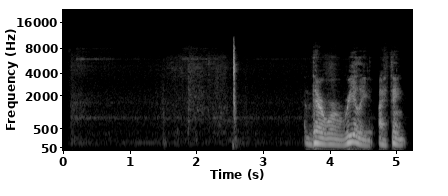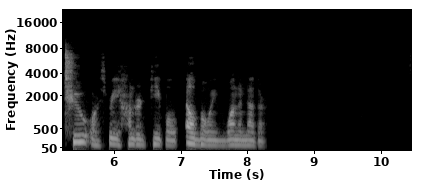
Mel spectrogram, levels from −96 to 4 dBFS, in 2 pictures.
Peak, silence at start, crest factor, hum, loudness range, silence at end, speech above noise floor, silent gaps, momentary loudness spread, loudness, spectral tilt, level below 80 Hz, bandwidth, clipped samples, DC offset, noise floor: -14 dBFS; 1.85 s; 28 dB; none; 8 LU; 2.2 s; over 51 dB; none; 11 LU; -39 LUFS; -4.5 dB/octave; -80 dBFS; 11 kHz; under 0.1%; under 0.1%; under -90 dBFS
